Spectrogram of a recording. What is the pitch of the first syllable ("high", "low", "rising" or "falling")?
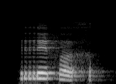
high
